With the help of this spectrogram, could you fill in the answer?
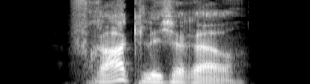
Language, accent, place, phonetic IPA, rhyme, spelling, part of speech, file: German, Germany, Berlin, [ˈfʁaːklɪçəʁɐ], -aːklɪçəʁɐ, fraglicherer, adjective, De-fraglicherer.ogg
- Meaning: inflection of fraglich: 1. strong/mixed nominative masculine singular comparative degree 2. strong genitive/dative feminine singular comparative degree 3. strong genitive plural comparative degree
